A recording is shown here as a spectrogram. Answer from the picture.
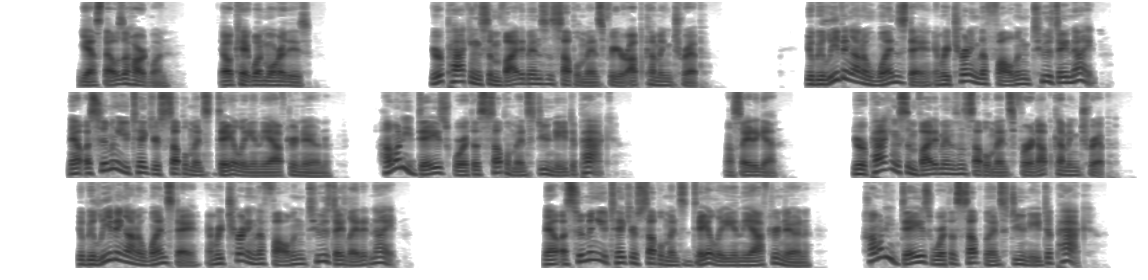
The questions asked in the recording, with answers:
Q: Now, assuming you take your supplements daily in the afternoon, how many days' worth of supplements do you need to pack?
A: Well, the correct answer is 7 days, as you need supplements for 7 full days' worth.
